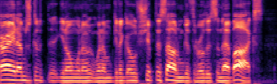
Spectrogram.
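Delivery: ordinary talk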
